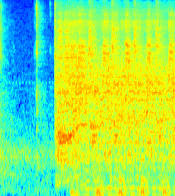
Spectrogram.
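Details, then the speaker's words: Engine jump-started from a Noco booster pack, with choke applied: quiet clicks, then it catches abruptly and settles into a loud, even run with a rapid low pulse. A clean start. "yeah so that's good give her a bit of choke in there and we'll see if she'll fire up here it doesn't seem too bad"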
